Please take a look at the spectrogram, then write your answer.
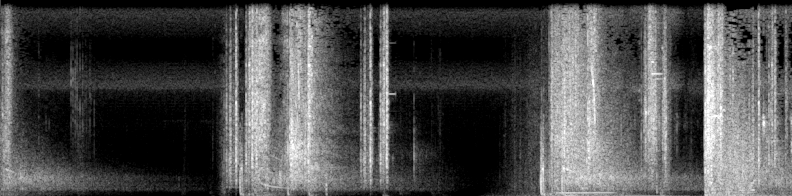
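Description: Bolt-action rifle fire in the video game Fortnite: several sharp, loud shot bursts in an irregular sequence, separated by quieter game ambience.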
